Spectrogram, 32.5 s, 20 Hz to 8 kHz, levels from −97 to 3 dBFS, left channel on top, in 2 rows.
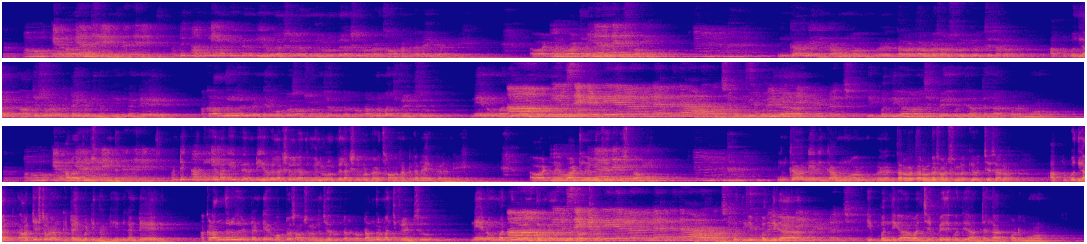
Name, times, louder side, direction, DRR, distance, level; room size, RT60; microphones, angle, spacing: voice 1, 0.3-2.4 2.8-3.3 8.2-9.7 10.2-11.3 23.8-28.9 29.7-30.4, equal, 10° left, -8 dB, 2.1 m, -30 dB
voice 2, 0.9-1.8 2.5-7.1 7.5-9.8 10.9-11.1 11.6-15.2 15.7-18.8 19.2-22.7 23.3-25.3 26.6-28.3 29.2-32.0, right 3 dB, 55° right, 6 dB, 0.4 m, -28 dB
12.5 x 4.6 x 3.6 m, 2.3 s
head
